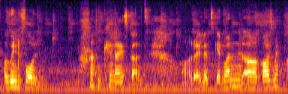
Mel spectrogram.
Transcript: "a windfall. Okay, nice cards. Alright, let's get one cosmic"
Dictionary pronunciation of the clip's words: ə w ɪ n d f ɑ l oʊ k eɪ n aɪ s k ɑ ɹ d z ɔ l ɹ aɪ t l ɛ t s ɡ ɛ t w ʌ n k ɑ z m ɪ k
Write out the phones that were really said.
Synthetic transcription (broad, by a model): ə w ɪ n d f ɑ l oʊ k eɪ n aɪ s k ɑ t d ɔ ɹ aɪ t l ɛ t s ɡ ɛ t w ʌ n k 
